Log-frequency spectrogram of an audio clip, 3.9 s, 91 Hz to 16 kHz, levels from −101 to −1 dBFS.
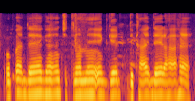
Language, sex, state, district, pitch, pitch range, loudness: Hindi, male, Assam, Kamrup Metropolitan, 130 Hz, 125-135 Hz, -15 LUFS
